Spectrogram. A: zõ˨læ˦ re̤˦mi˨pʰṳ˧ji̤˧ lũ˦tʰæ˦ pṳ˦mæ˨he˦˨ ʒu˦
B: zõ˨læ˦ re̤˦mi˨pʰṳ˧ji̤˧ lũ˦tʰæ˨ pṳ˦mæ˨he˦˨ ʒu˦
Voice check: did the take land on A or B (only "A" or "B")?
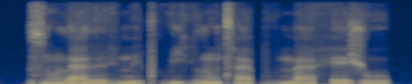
B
